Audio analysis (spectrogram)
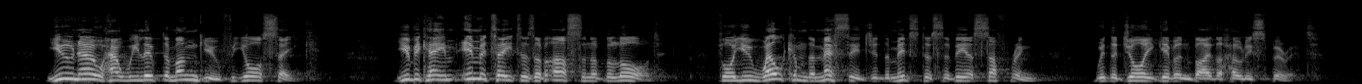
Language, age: English, 50-69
